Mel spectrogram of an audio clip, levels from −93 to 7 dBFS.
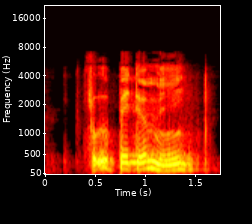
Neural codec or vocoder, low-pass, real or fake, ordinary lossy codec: none; 7.2 kHz; real; MP3, 64 kbps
